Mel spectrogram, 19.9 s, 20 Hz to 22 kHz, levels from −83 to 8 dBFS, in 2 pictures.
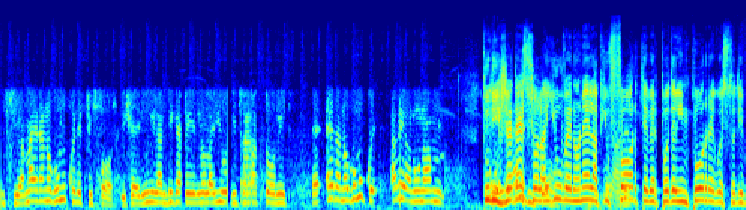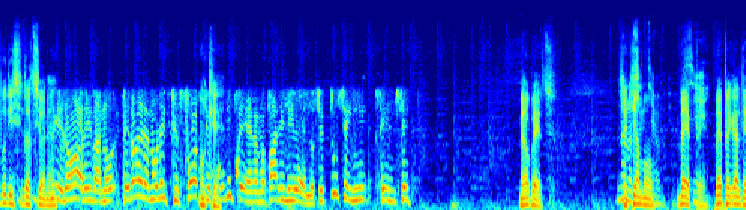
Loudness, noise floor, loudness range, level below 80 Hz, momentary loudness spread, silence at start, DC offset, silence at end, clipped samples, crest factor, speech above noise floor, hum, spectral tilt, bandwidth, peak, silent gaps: -17 LUFS; -50 dBFS; 8 LU; -44 dBFS; 9 LU; 0 s; under 0.1%; 0 s; under 0.1%; 18 dB; 33 dB; none; -6 dB/octave; 13.5 kHz; 0 dBFS; none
